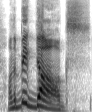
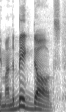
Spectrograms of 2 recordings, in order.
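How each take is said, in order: First: Drawn-out, loud hype on big dogs; Grizz's catchphrase. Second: Said in the usual way. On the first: Retold or imitated. Quoting his mate's catchphrase as a drawn-out loud hype call. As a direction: bellow the big dogs slowly like a hype man. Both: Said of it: "as Grizz likes to say".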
